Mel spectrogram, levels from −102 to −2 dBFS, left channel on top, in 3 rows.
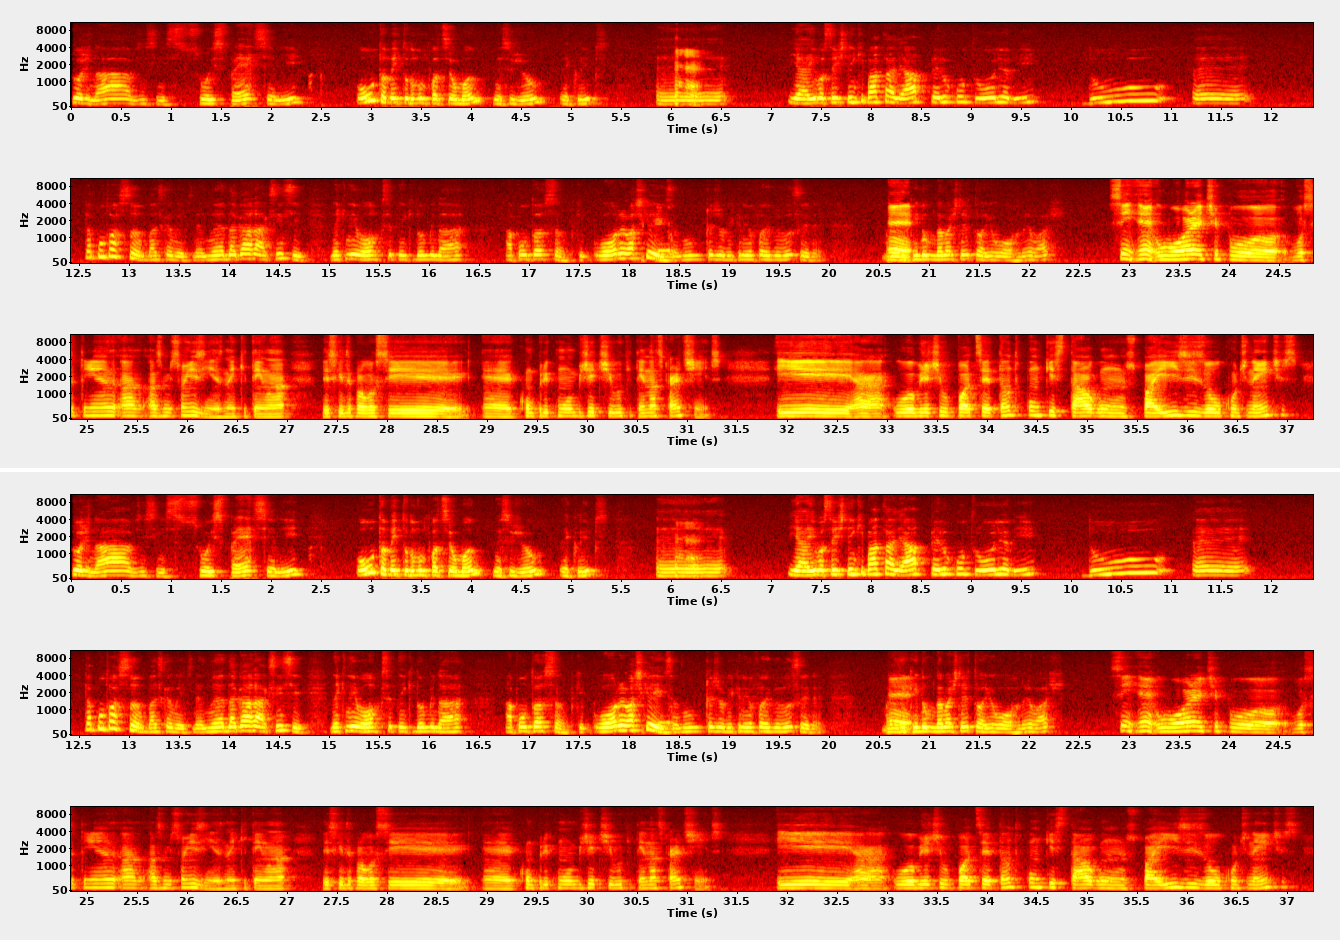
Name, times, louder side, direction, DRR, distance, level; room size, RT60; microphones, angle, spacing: voice 1, 0.0-2.3 2.9-5.3 5.8-6.6 7.2-9.6 10.2-11.8 12.6-16.4 16.8-19.9 20.5-22.3, right 3 dB, 40° right, 0.3 m, -24 dB
voice 2, 22.8-37.1, left 3 dB, 50° left, 0.4 m, -24 dB
6.2 x 5.8 x 4.6 m
head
